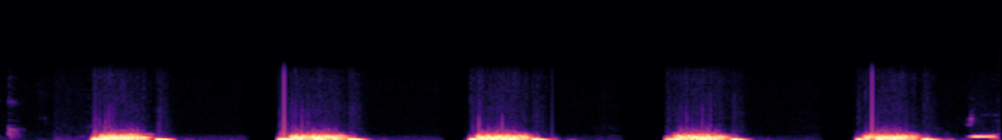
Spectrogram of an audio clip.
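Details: Systolic ejection murmur (aortic stenosis).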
